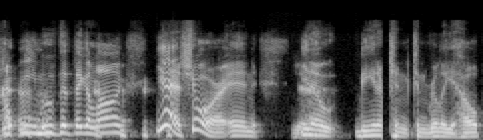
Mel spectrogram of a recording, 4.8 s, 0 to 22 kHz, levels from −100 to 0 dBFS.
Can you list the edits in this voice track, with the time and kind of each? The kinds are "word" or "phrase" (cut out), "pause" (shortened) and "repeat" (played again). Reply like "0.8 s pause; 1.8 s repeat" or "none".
3.8 s phrase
